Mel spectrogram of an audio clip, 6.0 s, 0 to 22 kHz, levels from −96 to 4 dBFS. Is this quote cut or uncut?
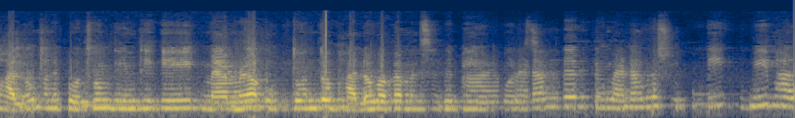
cut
